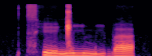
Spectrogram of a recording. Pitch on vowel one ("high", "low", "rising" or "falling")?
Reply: falling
